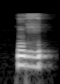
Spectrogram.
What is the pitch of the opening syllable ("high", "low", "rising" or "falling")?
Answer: high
